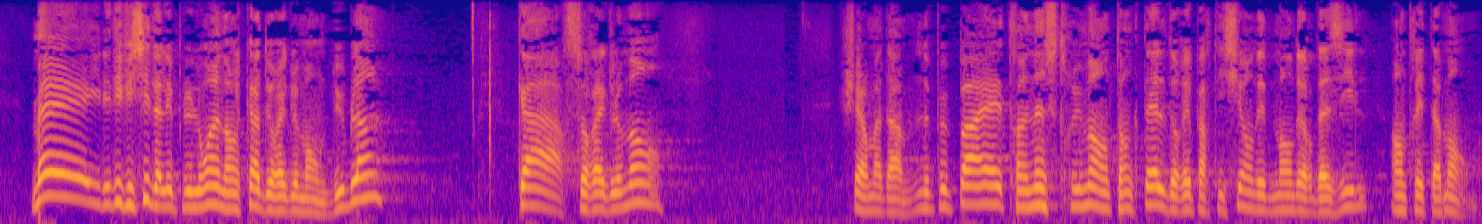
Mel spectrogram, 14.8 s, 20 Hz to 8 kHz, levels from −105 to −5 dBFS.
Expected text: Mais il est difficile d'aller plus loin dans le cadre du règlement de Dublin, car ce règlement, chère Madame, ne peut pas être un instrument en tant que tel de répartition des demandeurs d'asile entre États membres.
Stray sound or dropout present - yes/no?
no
